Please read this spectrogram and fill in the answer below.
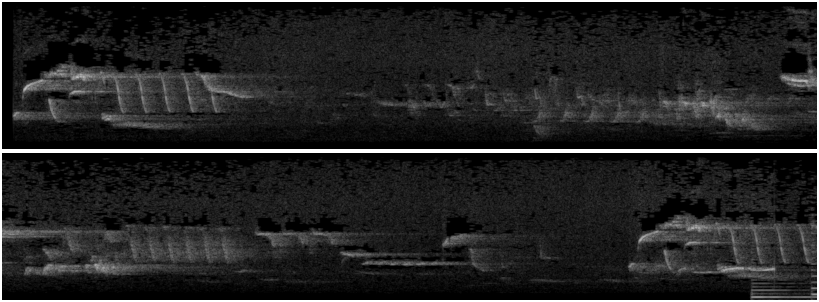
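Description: Songbirds singing in phrases of high chirps and fast trills, with short pauses between them. Music with held notes comes in near the end.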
